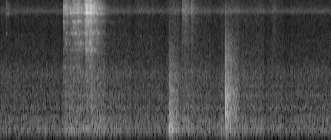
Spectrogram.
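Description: Kitchenware being handled: about a second of clattering, then two short sharp knocks about a second apart.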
